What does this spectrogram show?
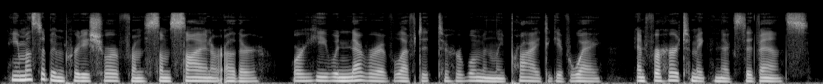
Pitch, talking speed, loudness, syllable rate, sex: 160 Hz, 240 wpm, -16 LUFS, 5.4 syllables/s, female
